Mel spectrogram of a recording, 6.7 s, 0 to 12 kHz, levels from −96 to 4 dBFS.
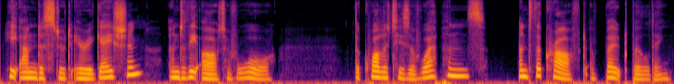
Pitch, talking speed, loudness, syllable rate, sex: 180 Hz, 150 wpm, -18 LUFS, 5.1 syllables/s, female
